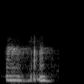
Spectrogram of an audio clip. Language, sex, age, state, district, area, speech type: Malayalam, female, 18-30, Kerala, Malappuram, rural, conversation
